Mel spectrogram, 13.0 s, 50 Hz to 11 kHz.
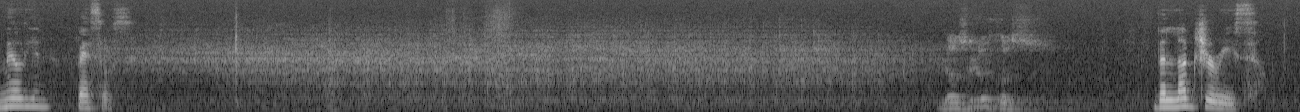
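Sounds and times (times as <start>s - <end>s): audience applause: 3.0s - 10.4s.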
